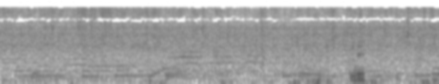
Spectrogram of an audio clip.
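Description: Outdoor rain falls under a grey morning sky as a soft, steady hiss of drops that stays fairly faint throughout, with a few louder patters and bumps near the end.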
